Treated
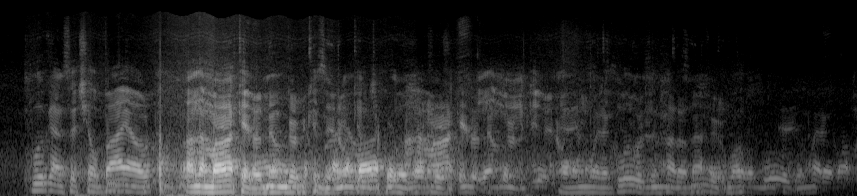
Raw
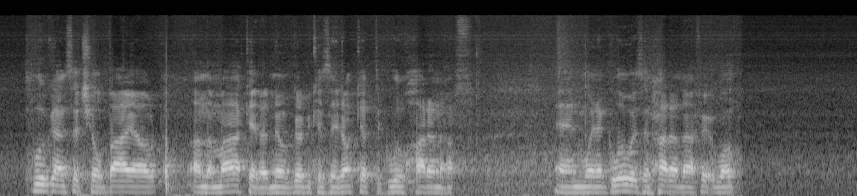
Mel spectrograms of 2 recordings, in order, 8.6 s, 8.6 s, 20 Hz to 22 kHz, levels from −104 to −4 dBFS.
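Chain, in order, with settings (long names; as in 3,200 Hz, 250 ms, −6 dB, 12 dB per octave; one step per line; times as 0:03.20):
source passing by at 0:02.16, 13 m/s, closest 2.5 metres
pitch vibrato 2.6 Hz 84 cents
echo through a band-pass that steps 727 ms, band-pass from 180 Hz, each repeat 1.4 octaves, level −1.5 dB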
